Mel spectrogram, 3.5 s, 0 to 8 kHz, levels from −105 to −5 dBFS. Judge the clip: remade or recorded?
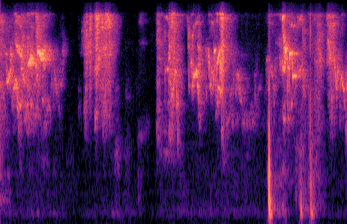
recorded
